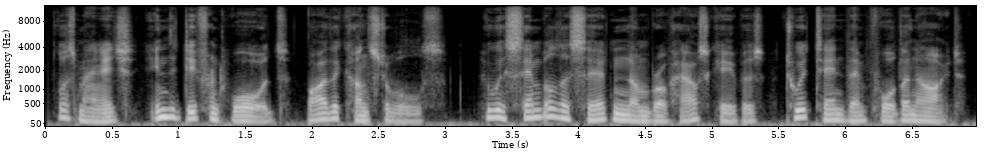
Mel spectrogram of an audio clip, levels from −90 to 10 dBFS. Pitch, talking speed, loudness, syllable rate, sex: 115 Hz, 200 wpm, -18 LUFS, 6.1 syllables/s, male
